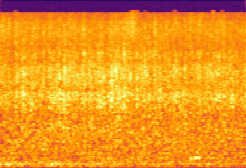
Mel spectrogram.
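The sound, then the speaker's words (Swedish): Heavy rain pours down in a steady, dense hiss with no breaks, a continuous wash of pattering that stays even throughout, with no voices. “Och nu börjar det ösregna ja.”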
